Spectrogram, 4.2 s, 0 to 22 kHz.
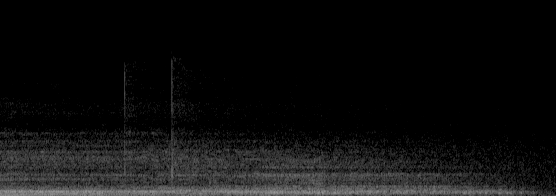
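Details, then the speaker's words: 2003 Hoover TurboPower 5000 vacuum, carbon brushes at roughly 25–30% life: after switch-off the motor hum drops smoothly in pitch and fades over about four seconds with no scraping or grinding, a normal wind-down. "the wine down so I wanted you to hear that that's actually normal for those of you that are wondering"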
